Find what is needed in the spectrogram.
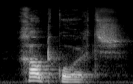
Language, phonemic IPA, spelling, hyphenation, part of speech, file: Dutch, /ˈɣɑu̯tˌkoːrts/, goudkoorts, goud‧koorts, noun, Nl-goudkoorts.ogg
- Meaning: 1. a gold fever, gold rush; obsessional search for gold ore 2. an excessive lust for profit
